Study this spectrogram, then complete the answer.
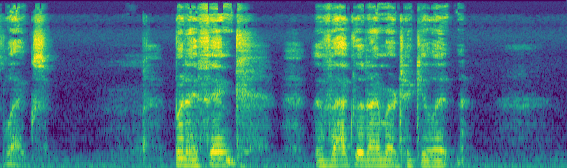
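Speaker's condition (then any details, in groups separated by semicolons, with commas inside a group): Cerebral palsy; physically disabled; articulate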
